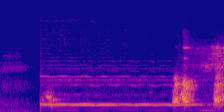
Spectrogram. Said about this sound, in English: And you'll hear some background noise, just a heads up, in this recording. And it is a dog. So apparently the dog really wanted to be in on the session.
